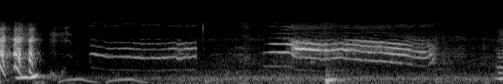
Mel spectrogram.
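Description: A cat meows several times up close, drawn-out whiny cries with a couple of short low chirps in between.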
